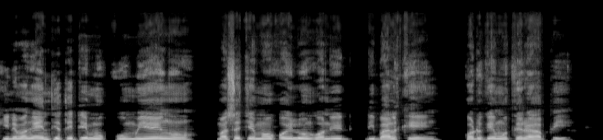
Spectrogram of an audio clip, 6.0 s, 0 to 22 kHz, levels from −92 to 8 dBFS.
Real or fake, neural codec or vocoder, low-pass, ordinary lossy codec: fake; vocoder, 44.1 kHz, 128 mel bands every 512 samples, BigVGAN v2; 19.8 kHz; none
